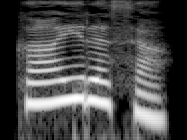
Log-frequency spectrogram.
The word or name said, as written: ಗೇಯರಸ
